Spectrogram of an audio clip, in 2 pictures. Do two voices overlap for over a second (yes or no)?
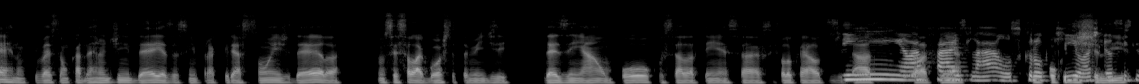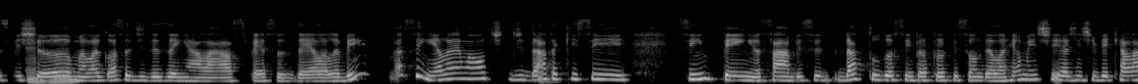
yes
